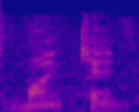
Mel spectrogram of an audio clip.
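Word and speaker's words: München: Not Chen. So, it's Monen. It's Monen. You know, in in in German, it's it's spelled M U N C H E N, right? That's how it's spelled in German.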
